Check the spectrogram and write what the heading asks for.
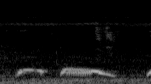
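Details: Decoy female Spotted Dove cooing in a muffled setting: a level mid-pitched coo, then a longer coo that sags downward, and the start of another coo at the close.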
